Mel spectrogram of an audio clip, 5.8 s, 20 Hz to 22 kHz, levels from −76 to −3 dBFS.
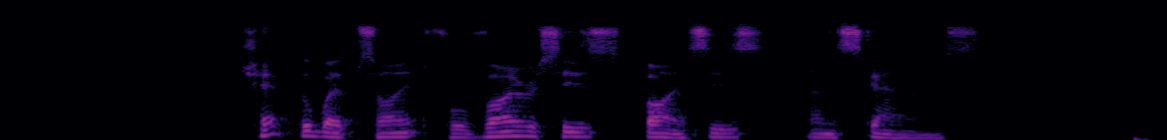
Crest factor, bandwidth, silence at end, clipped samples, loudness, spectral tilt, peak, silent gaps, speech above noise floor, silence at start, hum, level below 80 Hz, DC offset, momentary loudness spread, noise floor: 22 dB; 13.5 kHz; 0.15 s; under 0.1%; -45 LUFS; -3 dB/octave; -28 dBFS; none; 43 dB; 1.2 s; none; -78 dBFS; under 0.1%; 10 LU; -90 dBFS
